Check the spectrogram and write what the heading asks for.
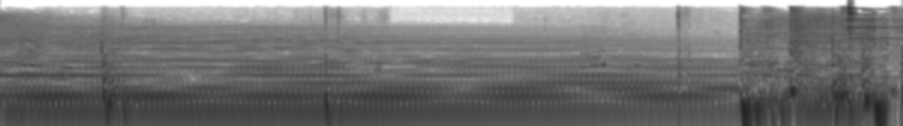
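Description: Background music: a held, distorted electric guitar chord sustaining, changing to a busier passage with a few sharp knocks about five seconds in.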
